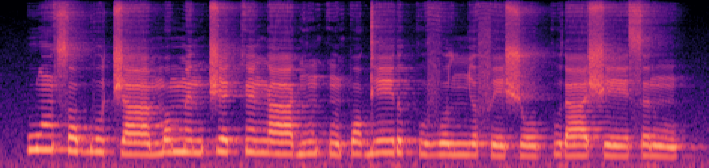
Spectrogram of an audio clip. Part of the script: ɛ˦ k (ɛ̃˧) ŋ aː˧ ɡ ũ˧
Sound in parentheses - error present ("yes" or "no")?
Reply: yes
